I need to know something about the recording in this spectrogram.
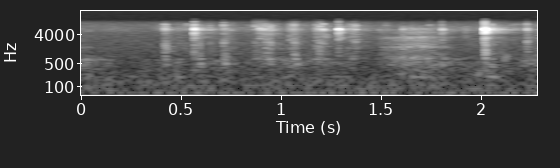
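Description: Typing on a computer keyboard: a run of separate keystroke clicks, fairly faint.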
